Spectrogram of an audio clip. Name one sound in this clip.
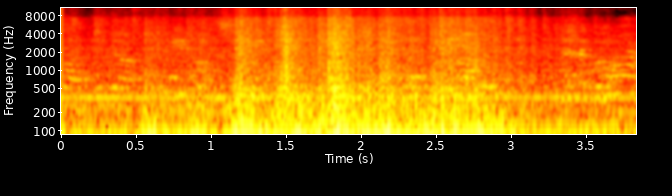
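A vehicle rattles and thumps over a bump in the road.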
